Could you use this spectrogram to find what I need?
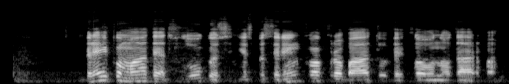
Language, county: Lithuanian, Marijampolė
